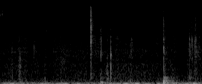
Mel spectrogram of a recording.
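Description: A few light taps and soft knocks as a plastic-cased ink pad is handled and dabbed onto a paper die-cut lying on cardstock on a tabletop.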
